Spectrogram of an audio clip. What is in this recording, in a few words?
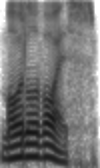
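modal, human voice; EGG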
